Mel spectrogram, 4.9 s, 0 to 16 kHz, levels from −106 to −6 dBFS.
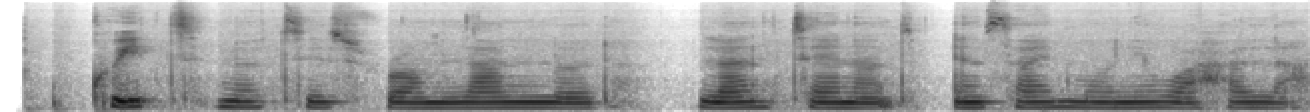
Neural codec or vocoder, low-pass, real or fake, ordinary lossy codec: none; 14.4 kHz; real; none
